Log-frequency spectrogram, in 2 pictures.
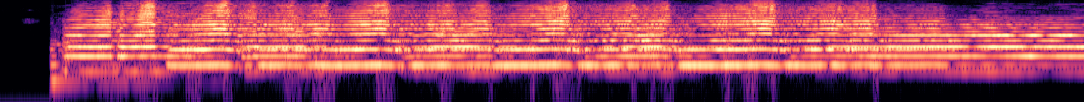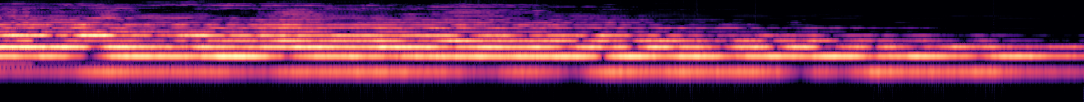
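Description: Shofar blowing: a quick run of short blasts, then one long held blast.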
